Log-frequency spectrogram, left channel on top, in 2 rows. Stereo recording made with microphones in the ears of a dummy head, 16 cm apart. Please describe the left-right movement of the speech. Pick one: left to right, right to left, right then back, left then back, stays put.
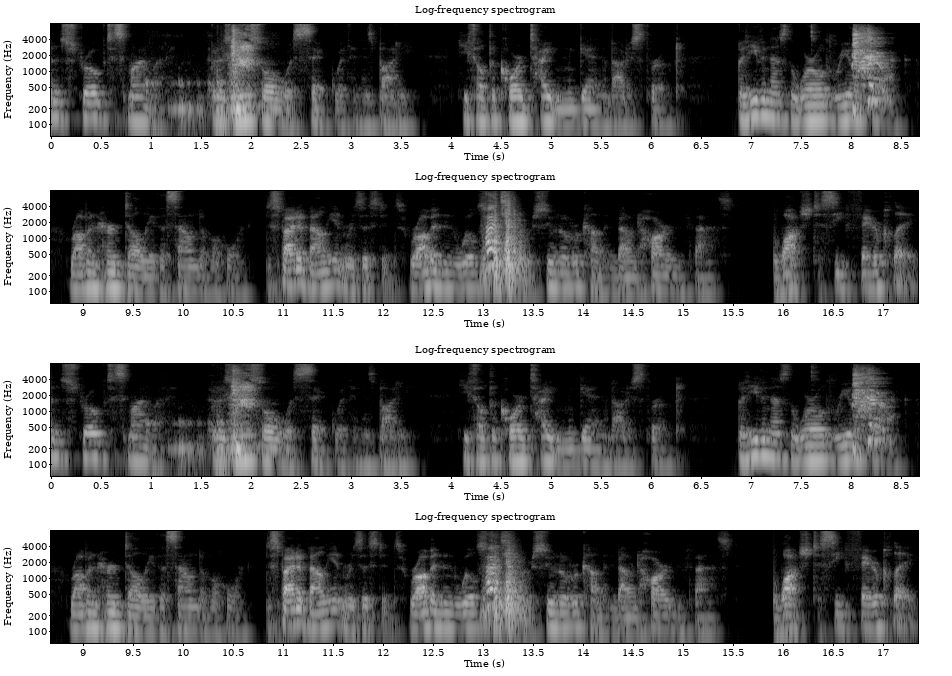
left to right.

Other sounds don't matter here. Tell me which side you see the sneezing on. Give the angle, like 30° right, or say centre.
40° left.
